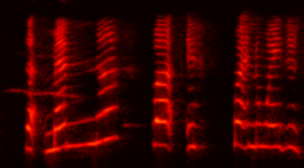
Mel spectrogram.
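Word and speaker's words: تأمنا: recitation, in terms of how you can actually pronounce this particular ayah. The main one is Ta'manna.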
